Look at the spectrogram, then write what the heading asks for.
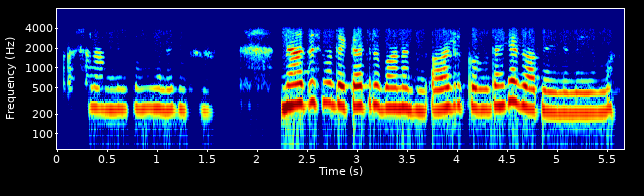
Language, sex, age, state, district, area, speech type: Kashmiri, female, 30-45, Jammu and Kashmir, Budgam, rural, conversation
